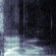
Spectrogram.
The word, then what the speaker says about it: Sinar: Oh, it's Sinar. That's how they say it.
